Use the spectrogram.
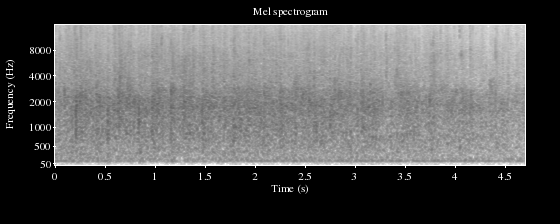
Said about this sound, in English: Can you say amen? Can we just give Jesus a round of applause?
